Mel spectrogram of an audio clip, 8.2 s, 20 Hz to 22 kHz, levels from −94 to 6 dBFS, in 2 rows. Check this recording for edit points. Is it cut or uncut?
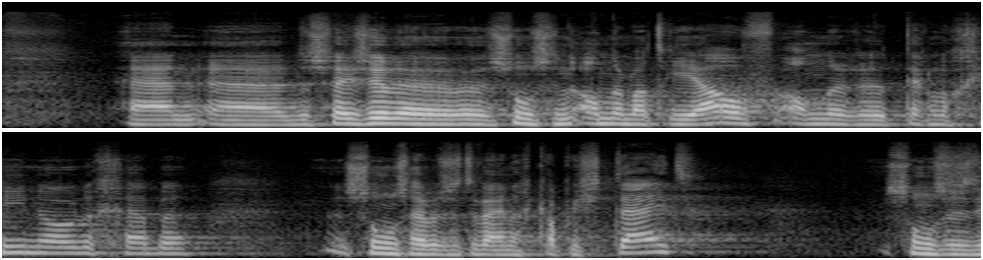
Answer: uncut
